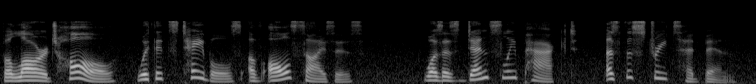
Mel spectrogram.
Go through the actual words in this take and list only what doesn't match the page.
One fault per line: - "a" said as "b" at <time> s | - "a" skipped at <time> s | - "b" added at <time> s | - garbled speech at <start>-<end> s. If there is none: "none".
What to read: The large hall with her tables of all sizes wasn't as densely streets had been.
- "her" said as "its" at 1.6 s
- "wasn't" said as "was" at 4.2 s
- "packed as the" added at 5.2 s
